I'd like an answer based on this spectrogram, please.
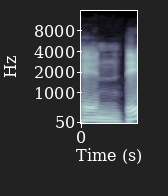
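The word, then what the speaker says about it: gente: foto-foto hai felicidad Hai sedangkan G diucapkan g&g bisa diucapkan h Hai contoh Hai Hente hai hirar hai heneral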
